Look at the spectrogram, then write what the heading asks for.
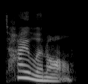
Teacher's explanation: Put all 3 syllables together and you get Tylenol. Emphasize tie. See if you can hear that emphasis when I say it again.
